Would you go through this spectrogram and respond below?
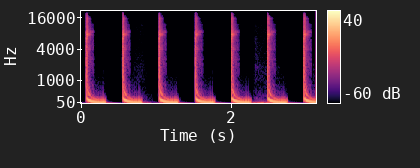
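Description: A punchy, hard-hitting house kick drum tuned to G sharp repeats seven times at a steady tempo, each loud, deep thump starting with a crisp click and dying away fast, played solo.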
